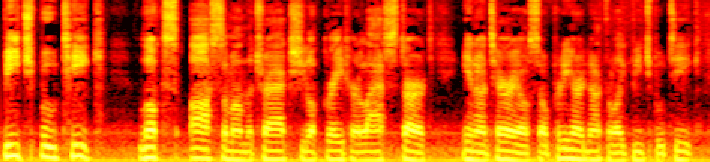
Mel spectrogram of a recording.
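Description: A man's voice: mid-range voice, steady tone, normal speed, darkish tone. A middle-aged man giving a casual, matter-of-fact update to camera in choppy, informal phrases from inside a car. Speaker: stable commentator giving horse updates. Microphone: camera or phone mounted at arm's length. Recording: clear background noise in a car.

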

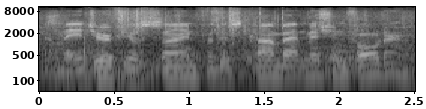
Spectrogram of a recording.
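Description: Actor as military briefing officer, noisy recording. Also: male voice, medium pitch, fairly even intonation, quick pace, natural voice. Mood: official, matter-of-fact. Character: matter-of-fact military flight briefing officer. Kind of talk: mid-century suspense drama acting. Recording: noisy vintage drama soundtrack, vehicle hum.

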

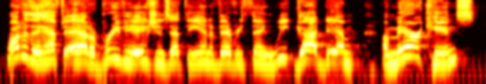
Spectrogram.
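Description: A man voicing a gruff old-fashioned cowboy who recruits people, talking in a blustery, prejudiced way. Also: high voice, brisk, a little hiss or hum. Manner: blustery, prejudiced drawl, stumbling when flustered. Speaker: roleplay character recruiting for a unit. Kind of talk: improvised roleplay.

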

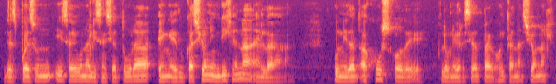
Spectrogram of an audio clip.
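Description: A Mexican man in his fifties, a poet and chronicler, speaking in a measured, earnest way as an interview guest in a dark studio. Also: fairly low pitch, fairly even intonation, gravelly, breathy edge. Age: 50s. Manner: measured, earnest, lists ideas in phrases. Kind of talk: reflective interview talk.

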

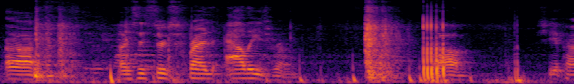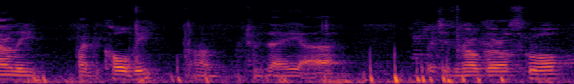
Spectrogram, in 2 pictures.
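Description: A man's voice: lowish voice, steady tone, slow, pauses often, muffled recording. Nasal young man vlogging on phone. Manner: rambling, self-correcting, offhand jokes. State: nasal from a cold. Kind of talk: casual handheld vlog. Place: small city apartment indoors. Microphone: phone held in hand. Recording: noisy phone recording.

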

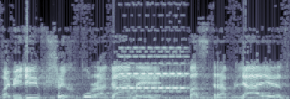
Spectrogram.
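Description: A man's voice: high-pitched, very animated, slow pace, heavily acted. A man playing a solemn, hearty sea captain, reciting verse in a vintage radio play. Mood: solemn, festive. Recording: distant, muffled, noisy old radio recording.

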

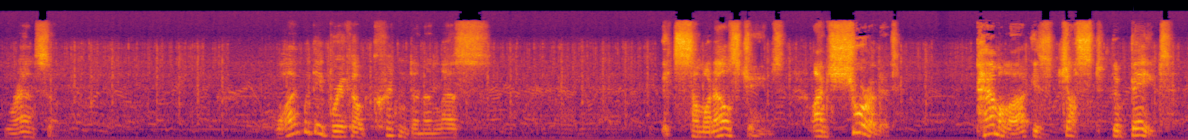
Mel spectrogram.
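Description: A man's voice: fairly high pitch, sing-song, slow, pauses often, a bit bright, slight background noise, exaggerated voice, low-quality recording. A man in his sixties playing a grave, urgent reverend detective in a radio mystery. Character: grave, urgent reverend sleuth, worried husband. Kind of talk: radio mystery play acting.

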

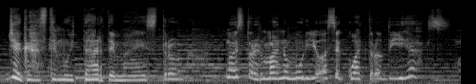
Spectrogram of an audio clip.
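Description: A woman playing a grieving, gently reproachful sister in a dubbed animated Bible film. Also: high-pitched, a little slow, over music. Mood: sorrowful.

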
